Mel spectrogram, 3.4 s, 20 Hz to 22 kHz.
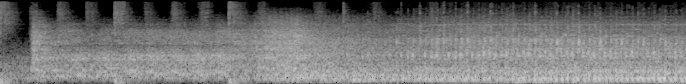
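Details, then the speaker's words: Turbocharged Mazda Miata NA 1.6 after days of tuning: a few quick cranking pulses, then it catches and settles into a smooth, even, steady idle; a normal start, though an unidentified noise is mentioned. "like nothing idle great I don't know what that noise is it runs it runs somehow"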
